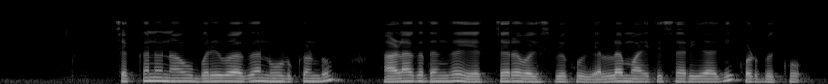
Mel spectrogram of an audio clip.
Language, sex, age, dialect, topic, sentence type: Kannada, male, 18-24, Central, banking, statement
